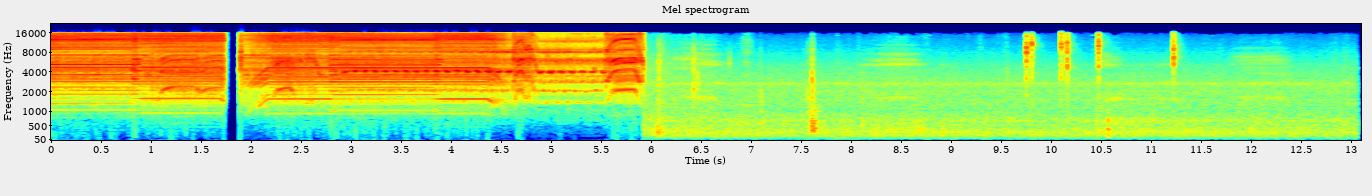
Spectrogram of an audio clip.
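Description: Milling machine end mill cutting the side of a metal block: a loud, high-pitched whine made of several steady tones with rising and falling sweeps, briefly dropping out near two seconds in and cutting off sharply at about six seconds. After that a few light clicks sound as a micrometer is set against the block.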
